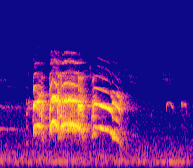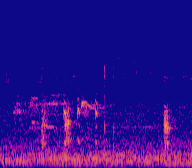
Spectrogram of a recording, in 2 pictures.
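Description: A Serama rooster gives a short, harsh crow, rising then falling, followed by a few faint clucks.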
